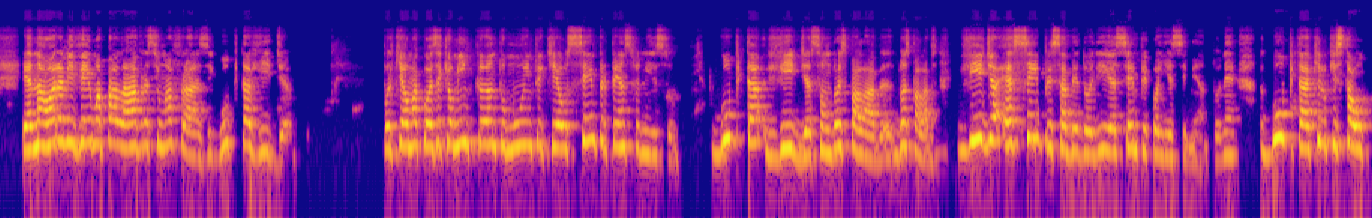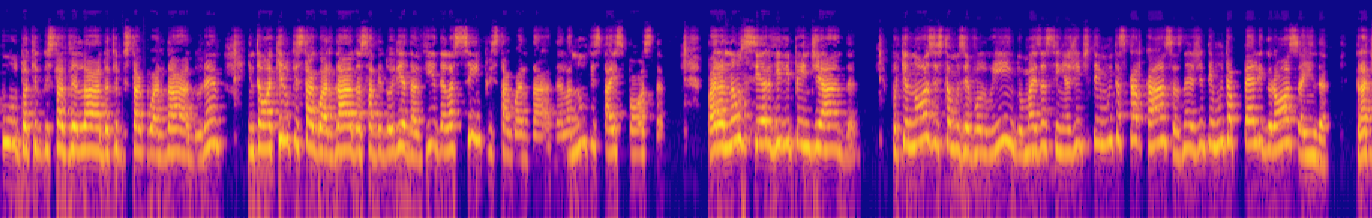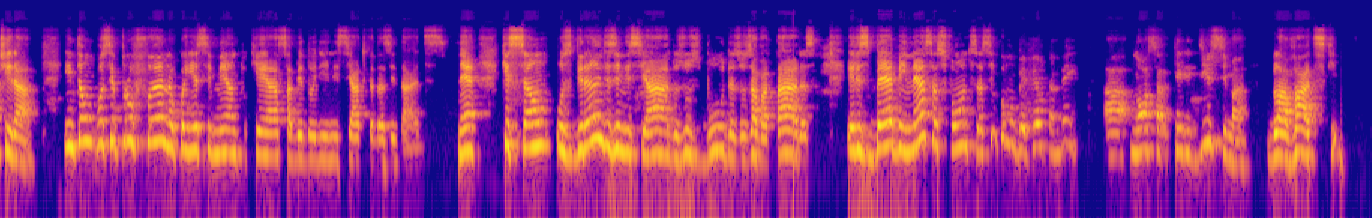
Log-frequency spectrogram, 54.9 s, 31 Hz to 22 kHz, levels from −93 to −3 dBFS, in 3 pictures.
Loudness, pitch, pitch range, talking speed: -16 LUFS, 250 Hz, 220-290 Hz, 140 wpm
